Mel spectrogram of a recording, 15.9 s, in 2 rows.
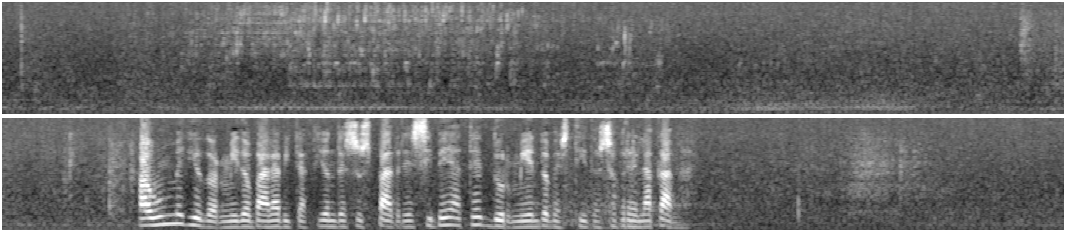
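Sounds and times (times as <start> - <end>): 
boy urinating into toilet: 1.3 - 5.1
speech: 9.0 - 13.3.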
